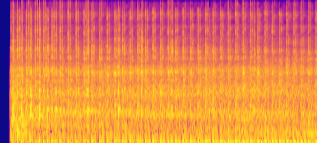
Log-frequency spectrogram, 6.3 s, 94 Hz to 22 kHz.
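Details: Old F-20 tractor with homemade loader built around 1942, driving: thumping about three beats a second with skipped and weak, uneven pulses; engine still misfiring.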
